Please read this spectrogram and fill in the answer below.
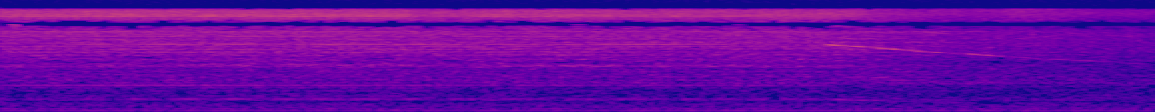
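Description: Faint steady background noise with a low hum, and a faint whine that falls in pitch from about three seconds in.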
